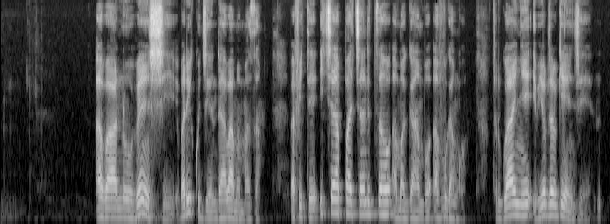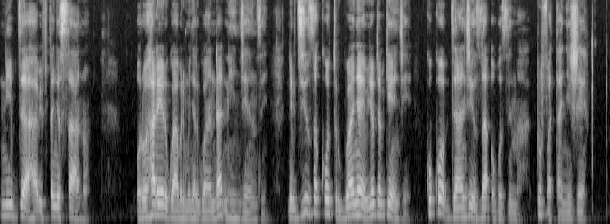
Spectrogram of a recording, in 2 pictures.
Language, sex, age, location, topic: Kinyarwanda, male, 25-35, Nyagatare, health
